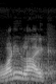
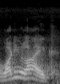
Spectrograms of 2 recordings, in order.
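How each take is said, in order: Both takes have the same delivery.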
